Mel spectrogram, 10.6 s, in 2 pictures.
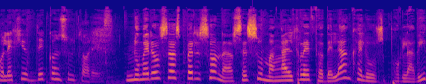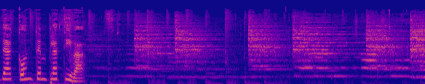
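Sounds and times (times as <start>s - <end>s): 
speech: 0.0s - 6.6s
church bells pealing: 7.0s - 10.6s.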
